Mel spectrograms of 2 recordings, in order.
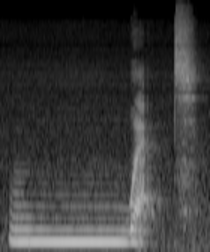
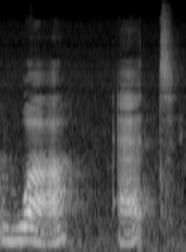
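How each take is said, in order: First: The W runs straight into the vowel, unbroken. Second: The W gets its own vowel, then a break. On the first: The speaker calls it right. "it's wet" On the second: The speaker calls it wrong. "It's not"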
